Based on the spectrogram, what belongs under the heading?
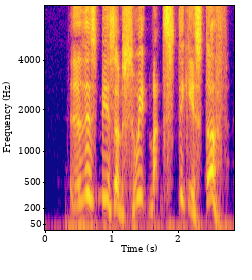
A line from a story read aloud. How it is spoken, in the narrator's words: Max muttered through clenched teeth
